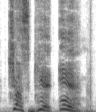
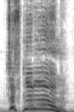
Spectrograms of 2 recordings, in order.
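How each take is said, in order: First: Slow and easy, "Just get in." said gently, drawn out; calm, slow invitation. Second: "Just get in." lifted higher, firm, stressed on IN; emphatic higher repeat. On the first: Coach to hesitant prospect, gentle slow nudge. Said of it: "Just say". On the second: Coach to prospect making excuses, firm higher push. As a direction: press the point home, friendly but firm. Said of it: "You don't have to say it harsh and mean". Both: Shown as a demonstration.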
